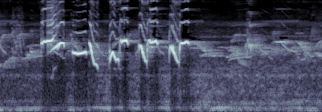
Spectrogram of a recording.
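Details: Oriental magpie-robin singing in the loud 'nembak' style, with fill-in phrases: a burst of loud, sharp whistled notes that rise and fall, repeated quickly for about two seconds, then fading into soft, continuous warbling with a faint low hum.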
